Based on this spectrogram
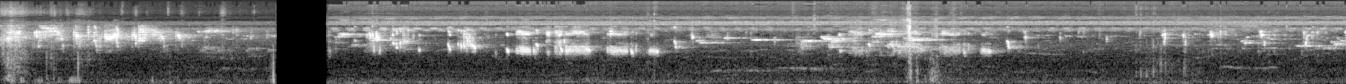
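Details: Birds singing in the morning, layered high chirps, short whistles and twitters from several callers at once, a steady faint high insect-like hiss beneath, brief dropout near three seconds.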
